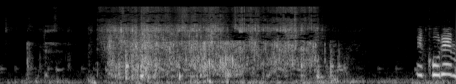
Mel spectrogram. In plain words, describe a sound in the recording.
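Water pours from a bucket onto the ground.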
